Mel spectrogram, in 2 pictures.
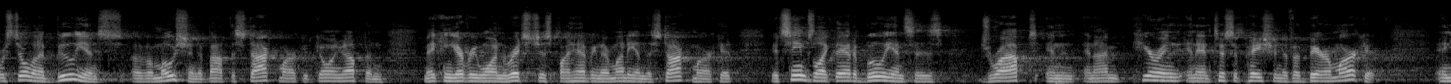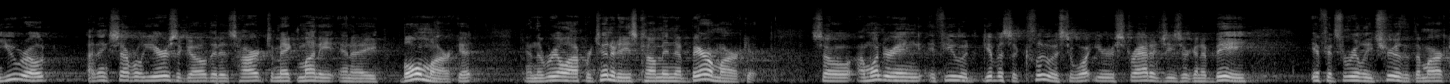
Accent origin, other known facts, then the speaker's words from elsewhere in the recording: St. Louis, Missouri, United States; I'm a physician from St. Louis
